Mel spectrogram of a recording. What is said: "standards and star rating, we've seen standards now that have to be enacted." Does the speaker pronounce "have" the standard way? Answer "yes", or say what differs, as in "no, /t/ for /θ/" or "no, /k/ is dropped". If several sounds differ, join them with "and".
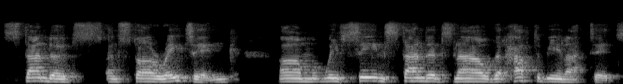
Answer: no, /f/ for /v/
